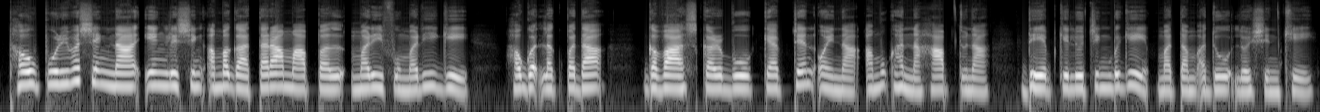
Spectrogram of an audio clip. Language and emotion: Manipuri, neutral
